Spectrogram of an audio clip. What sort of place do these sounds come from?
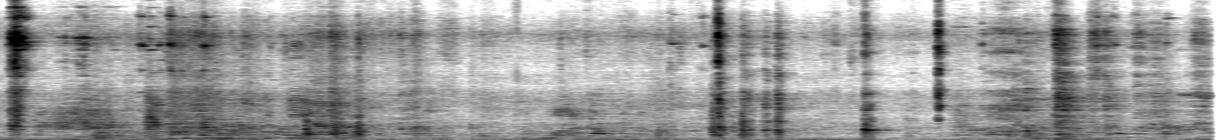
restaurant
